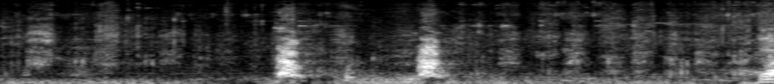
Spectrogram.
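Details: Dog barks from a first meeting between a Dogo Argentino, Lilit, and a group of seven rottweilers including Prenses and Gece: three separated single woofs about a second apart, with quieter murmuring and background noise between them.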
